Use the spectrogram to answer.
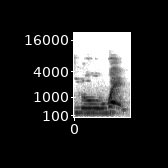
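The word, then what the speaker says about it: Noël: When you spell Noel, there's two dotted sign on O. It's just that people don't put it, but it's in the French word, and that's how we pronounce Noel.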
